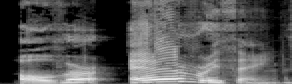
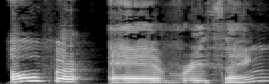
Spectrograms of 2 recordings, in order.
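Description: First: Grand, simple royal statement; magnificent simplicity. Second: "Over everything?" rising at the end as a question; questioning echo. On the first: King tells the prince what he rules, magnificently simple. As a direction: state it as settled fact. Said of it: "with magnificent simplicity". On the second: Little prince checks the king's claim, "Over everything?" rising questioningly. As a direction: repeat "Over everything?" with an upward, querying lift. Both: A narrator's reading.

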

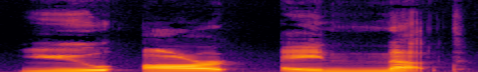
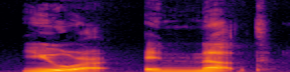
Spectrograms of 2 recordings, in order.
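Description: First: Slow, higher and louder, word by word; emphatic, drawn-out delivery; slow model reading. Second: Said in the usual way. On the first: Shown as a demonstration. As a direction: stretch out each word for learners. Slow model reading, then faster repeat.

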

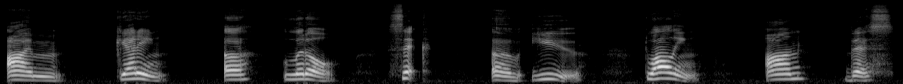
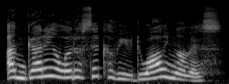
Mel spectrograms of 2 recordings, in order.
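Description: First: Slow, with a clear pause after each short chunk; separated words, each given its own beat. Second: Said in the usual way. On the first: Shown as a demonstration. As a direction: dictate it piece by piece for learners. Teacher breaks sentence down word by word.

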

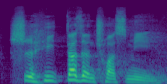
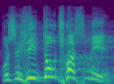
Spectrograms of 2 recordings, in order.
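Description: First: "doesn't" said slowly and carefully; slow, deliberate "he doesn't trust me"; measured correction. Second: "don't" yelled high and loud as the mistake; high, very loud "he don't trust me"; shouted correction. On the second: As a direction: bellow the faulty "don't" back in exasperation. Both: Acted. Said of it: "我跟你说过很多遍了啊".

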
